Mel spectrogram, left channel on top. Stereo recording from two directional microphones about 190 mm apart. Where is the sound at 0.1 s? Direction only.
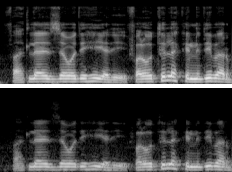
55° left (ahead or behind).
